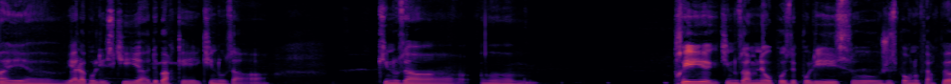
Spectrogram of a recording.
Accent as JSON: {"language": "French", "town": "Craiova", "region": "Dolj", "country": "Romania", "tie": "born or raised there", "moved": "yes", "lives_now": "France", "said": "J'étais à Craiova."}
